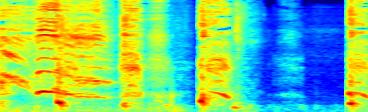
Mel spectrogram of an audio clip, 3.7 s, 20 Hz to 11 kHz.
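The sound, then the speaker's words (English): A person imitates a harsh coughing fit of a poisoned character waking up coughing: several raspy, throaty coughs in quick bursts, a brief pause, then one more cough, loud. “So you wake yourself coughing for 10 points of damage.”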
